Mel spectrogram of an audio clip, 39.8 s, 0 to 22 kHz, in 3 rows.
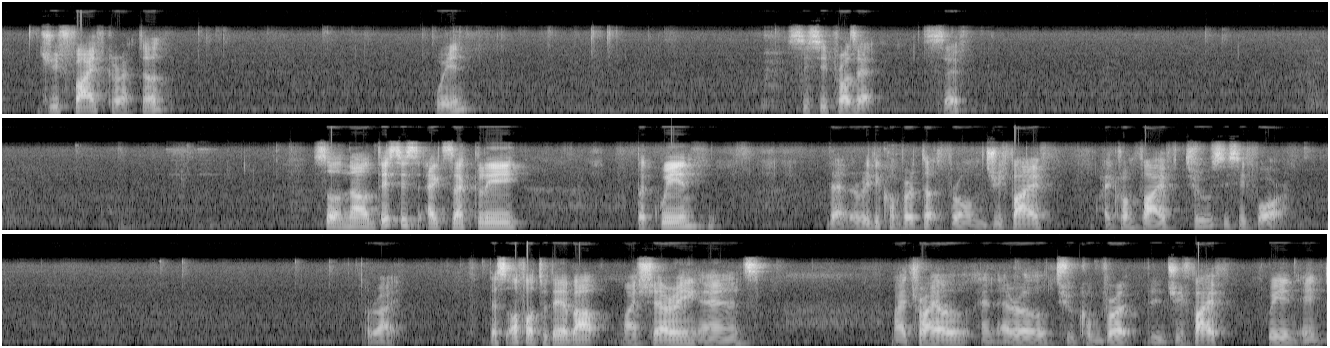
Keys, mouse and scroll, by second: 0.4 click, 2.0 click, 2.1 click, 4.7-5.9 typing, 8.1-13.9 drag, 14.0-15.5 drag, 15.5 middle click, 15.5-16.0 scroll, 16.1-22.2 drag, 28.1-30.2 drag, 30.2-30.6 scroll down 9, 30.9 click, 31.2-32.5 typing, 34.0 click, 34.3 typing, 34.6-35.2 scroll, 35.3-36.6 scroll, 36.6 click, 37.3 scroll, 37.9-38.3 scroll, 38.5 click, 38.6 click, 38.8-39.4 scroll down 11.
